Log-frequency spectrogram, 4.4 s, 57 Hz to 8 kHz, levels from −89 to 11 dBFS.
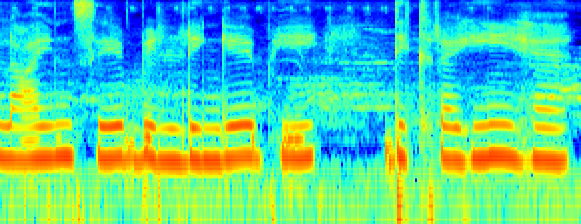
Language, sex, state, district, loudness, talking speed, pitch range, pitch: Hindi, female, Uttar Pradesh, Lucknow, -13 LUFS, 95 wpm, 240-250 Hz, 245 Hz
